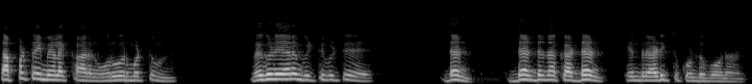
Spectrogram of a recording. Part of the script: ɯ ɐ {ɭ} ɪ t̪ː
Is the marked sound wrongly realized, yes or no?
yes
